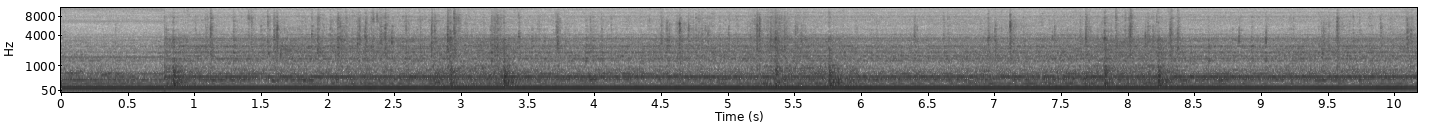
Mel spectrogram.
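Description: Cozzoli FSV50 mini monoblock vial filling and stoppering machine running: a steady low hum, a steady higher tone that joins about a second in, and irregular light clicks every half second to a second.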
